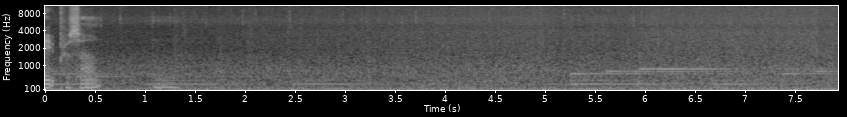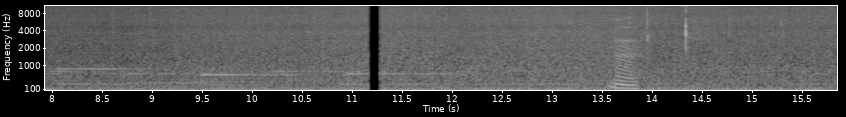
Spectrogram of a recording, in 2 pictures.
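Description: A flame crackles softly close by.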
